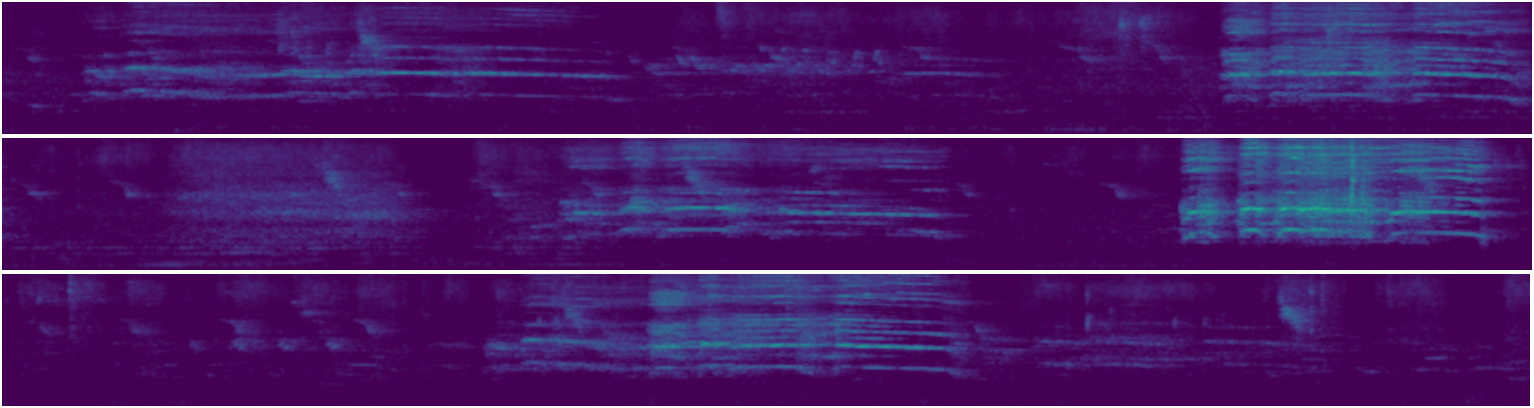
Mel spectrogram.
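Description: Roosters crowing: five long crows, one every few seconds, each ending in a falling tail; the loudest comes about two-thirds of the way through.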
